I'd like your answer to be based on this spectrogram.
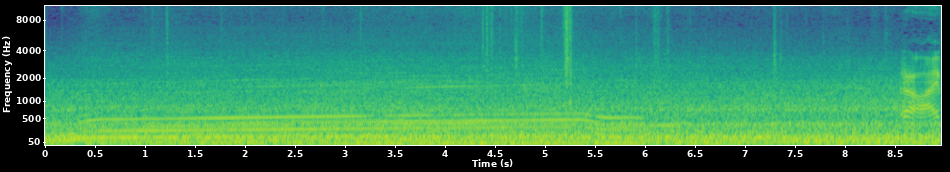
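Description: A 2.0T Acura TLX SH-AWD engine accelerating, a loud, close, rising hum and whir from the cabin as revs climb and shift, with a continuous road rumble underneath.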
